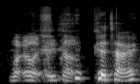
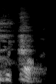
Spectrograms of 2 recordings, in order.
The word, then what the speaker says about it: Qatar: Qatar. Qatar. It's catering Qatar. I am not mispronouncing it. That's how it's pronounced. And if you watch one station, it's pronounced Qatar. If you watch another place, or Qatar. Like I'm not mispronouncing it. It's pronounced 3 different ways.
